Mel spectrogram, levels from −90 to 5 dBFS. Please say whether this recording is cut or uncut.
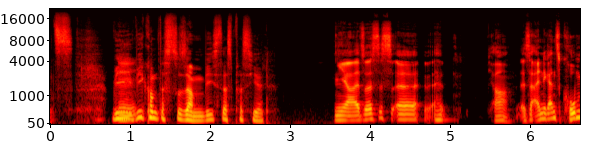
uncut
